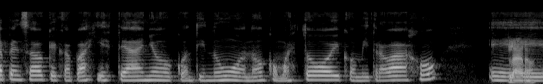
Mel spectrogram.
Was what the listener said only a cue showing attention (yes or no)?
yes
